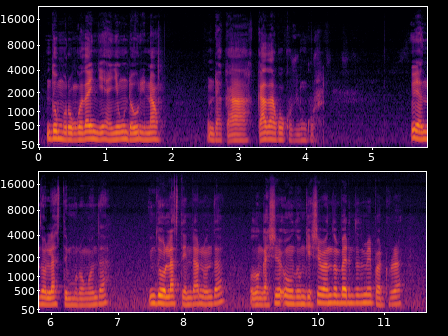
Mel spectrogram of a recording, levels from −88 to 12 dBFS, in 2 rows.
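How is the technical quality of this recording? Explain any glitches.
No glitches or system faults.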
